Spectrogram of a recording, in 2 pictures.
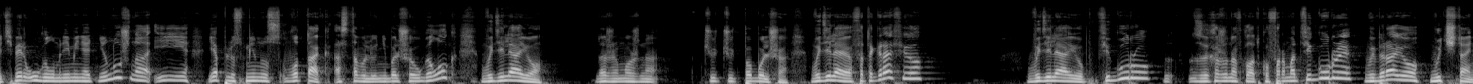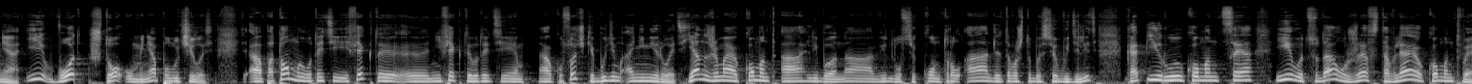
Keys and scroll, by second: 22.2 super+a, 25.3 super+c, 28.6 super+v.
